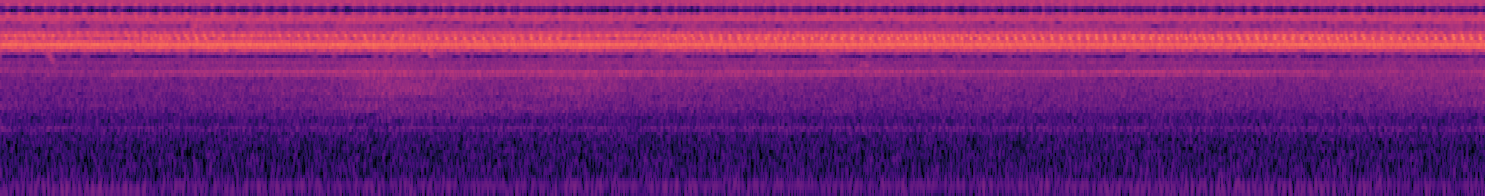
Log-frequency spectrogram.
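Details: Insects trilling in a dense, continuous high-pitched chorus of rapid, steady pulses throughout, with a faint low hum underneath and no other clear sounds.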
